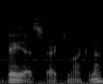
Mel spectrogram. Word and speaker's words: Deus ex machina: So what was the inspiration for the almost literal Deus Ex Machina, by which Deus Ex Machina, let's pronounce that correctly, by which I mean having gods as the nuclear reactors of the world that came before?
